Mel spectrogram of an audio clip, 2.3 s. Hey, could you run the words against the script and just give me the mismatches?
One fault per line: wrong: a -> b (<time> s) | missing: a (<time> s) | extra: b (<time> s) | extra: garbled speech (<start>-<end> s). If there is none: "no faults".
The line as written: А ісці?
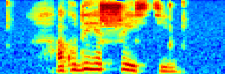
extra: куды яшчэ (0.7 s)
